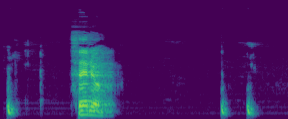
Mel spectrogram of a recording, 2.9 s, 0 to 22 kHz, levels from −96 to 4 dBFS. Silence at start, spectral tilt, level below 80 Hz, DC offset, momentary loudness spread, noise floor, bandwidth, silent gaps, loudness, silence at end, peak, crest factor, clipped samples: 0.05 s; -4.5 dB/octave; -68 dBFS; under 0.1%; 21 LU; -84 dBFS; 7.6 kHz; none; -16 LUFS; 0.35 s; -2 dBFS; 22 dB; under 0.1%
